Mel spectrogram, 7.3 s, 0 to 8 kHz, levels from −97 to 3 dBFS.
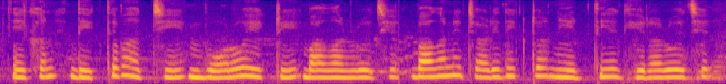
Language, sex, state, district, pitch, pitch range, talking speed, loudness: Bengali, female, West Bengal, Jalpaiguri, 265 Hz, 250-280 Hz, 115 wpm, -15 LUFS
